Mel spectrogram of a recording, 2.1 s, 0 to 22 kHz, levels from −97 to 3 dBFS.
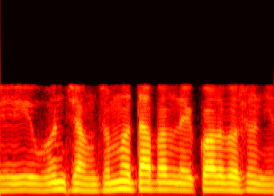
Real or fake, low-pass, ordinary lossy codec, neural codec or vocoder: fake; 3.6 kHz; none; codec, 16 kHz in and 24 kHz out, 0.4 kbps, LongCat-Audio-Codec, two codebook decoder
